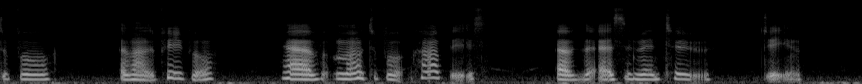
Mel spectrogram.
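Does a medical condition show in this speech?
Yes: spinal muscular atrophy type 2.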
